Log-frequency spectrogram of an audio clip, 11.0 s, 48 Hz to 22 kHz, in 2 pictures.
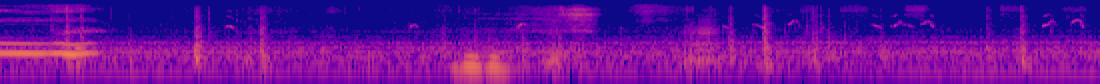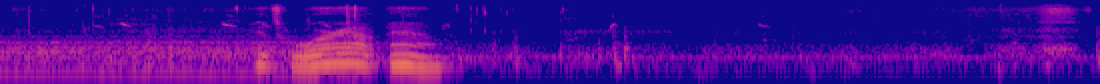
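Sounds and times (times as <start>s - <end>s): incubator hum: 0.0s - 10.2s.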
